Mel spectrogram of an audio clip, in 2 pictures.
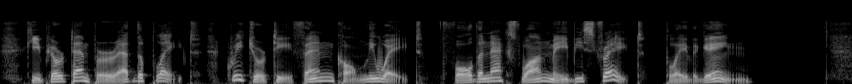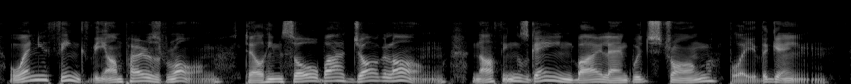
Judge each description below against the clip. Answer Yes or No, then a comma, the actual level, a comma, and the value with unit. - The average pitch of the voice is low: Yes, low, 130 Hz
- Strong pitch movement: Yes, wide, 6.2 semitones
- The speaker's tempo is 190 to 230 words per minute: No, average, 150 wpm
